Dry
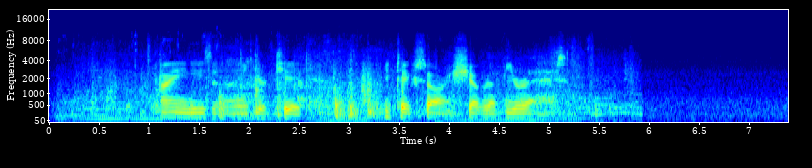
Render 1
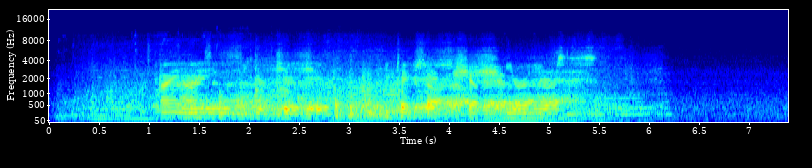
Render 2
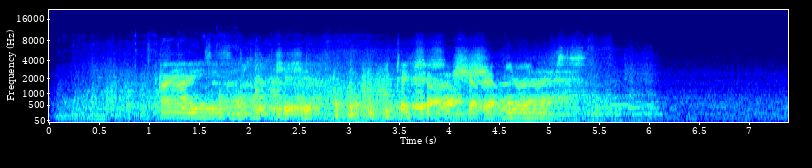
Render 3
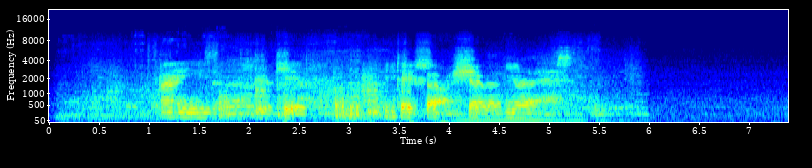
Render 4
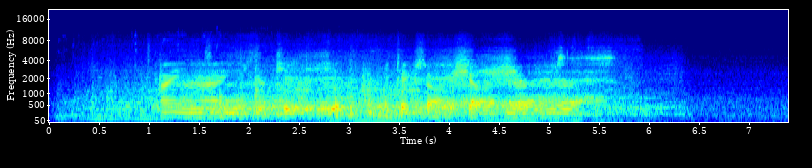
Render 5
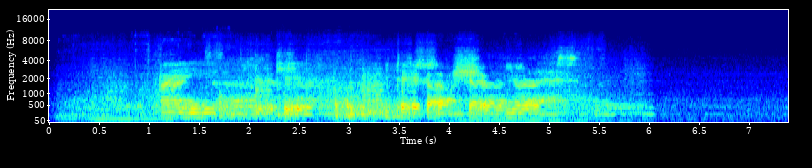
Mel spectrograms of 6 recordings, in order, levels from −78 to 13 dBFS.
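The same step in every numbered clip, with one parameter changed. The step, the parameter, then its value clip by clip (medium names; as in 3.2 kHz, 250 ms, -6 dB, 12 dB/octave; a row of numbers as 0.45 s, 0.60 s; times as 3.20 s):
gated-style reverb, gate: 330 ms, 220 ms, 90 ms, 520 ms, 140 ms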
